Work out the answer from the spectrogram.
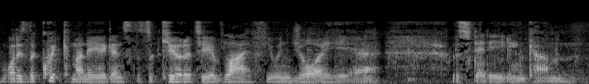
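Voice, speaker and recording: An actor playing an eager, scheming assistant in a radio drama, insistent and flattering. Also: male voice, on the low side, normal speed, natural voice. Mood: coaxing. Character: smooth-talking, eager, pushy scheming male assistant. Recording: slightly muffled radio play, faint noise.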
